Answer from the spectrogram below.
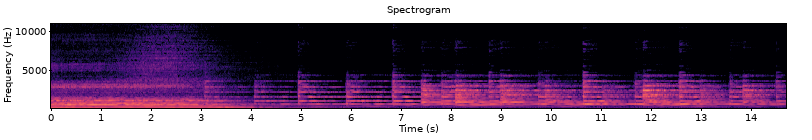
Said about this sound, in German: Am dritten Advent luden die Glocken ein zu einem besonderen Gottesdienst – denn nun wurde das neue Kreuzfenster enthüllt.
